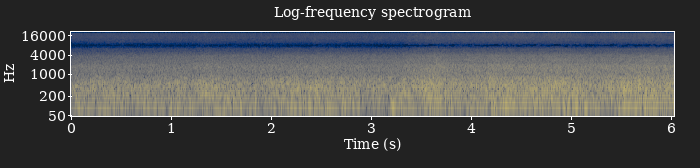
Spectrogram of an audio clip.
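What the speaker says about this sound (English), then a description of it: "That water's moving pretty quick." Fast-moving river water rushes near a waterfall on an Appalachian hike, a dense, steady broadband roar that stays loud and unbroken, with some wind buffeting and no voices.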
